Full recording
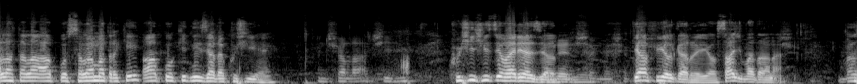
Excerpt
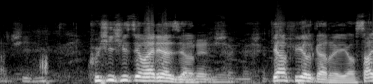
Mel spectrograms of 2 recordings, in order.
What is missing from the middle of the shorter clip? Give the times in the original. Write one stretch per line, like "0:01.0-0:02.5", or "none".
none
